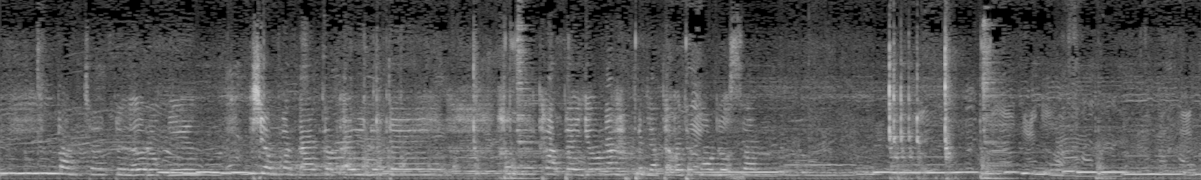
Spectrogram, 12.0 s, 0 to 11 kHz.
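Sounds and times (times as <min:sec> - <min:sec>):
theatre ensemble melody: 0:01.8 - 0:12.0
drum strokes: 0:04.7 - 0:05.8, 0:08.8 - 0:10.2.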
